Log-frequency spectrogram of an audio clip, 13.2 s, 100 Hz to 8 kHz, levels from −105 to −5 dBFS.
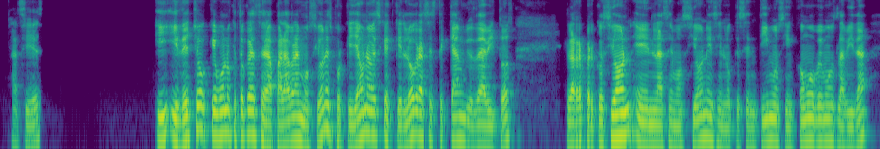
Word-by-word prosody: Así 100 -1 -9
es. 115 +4 -6 1.7
Y 130 +3 +2
y 125 - +5
de 120 +2 +4
hecho, 175 +6 +1
qué 150 - +3
bueno 155 +1 +2
que - - -6
tocas 150 0 +1
la 110 -4 +4
palabra 110 +5 +3
emociones, 125 - 0
porque 105 - -5
ya 120 +5 +3
una 160 +2 +3
vez 150 -1 0
que 140 -4 -3
que 100 - -3
logras 140 +7 +2
este 125 -1 -10
cambio 130 -5 -1
de 105 +2 +1
hábitos, 105 +6 -2 0.8
la 110 0 +3
repercusión 120 +7 +3
en 110 -6 +1
las 100 0 +1
emociones 115 +6 -4
y - - -7
en 95 - -7
lo 95 0 -9
que - - -12
sentimos 115 +5 -3
y - - -5
en 95 -1 -9
cómo 120 +4 0
vemos 120 0 -2
la 95 - -1
vida 115 +11 -2
120 Hz, 180 wpm, -24 LUFS, 105-140 Hz, 1.7 s, y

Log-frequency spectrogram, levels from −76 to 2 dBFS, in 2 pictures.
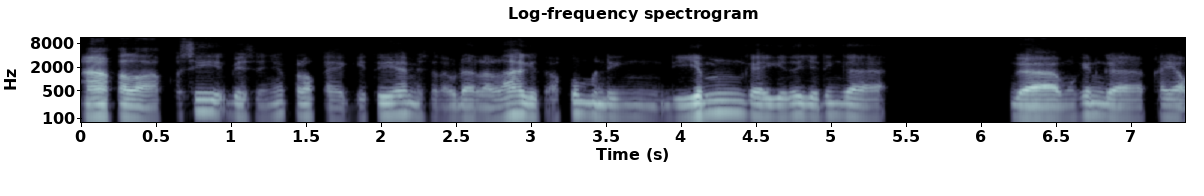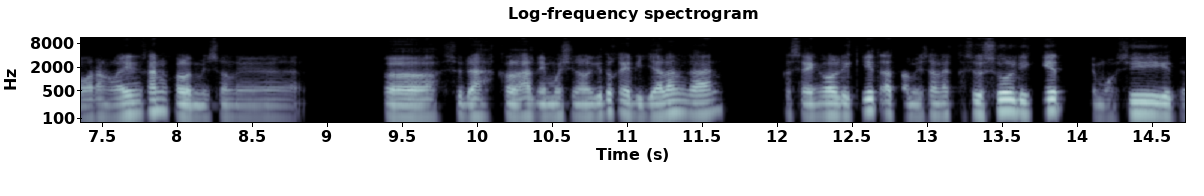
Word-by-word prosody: Nah, 110 0 +8
kalau 105 -2 +5
aku - - -30
sih 150 - -2 0.2
biasanya 110 +1 -8
kalau 115 -1 -3
kayak 95 -2 -10
gitu 100 - -15
ya - - 0
misalnya 100 -2 -12
udah 100 -1 -2
lelah 100 +6 +1
gitu, 110 - -4
aku - - -6
mending 110 -2 -5 0.3
diem 115 +5 +3 0.2
kayak 115 -3 0
gitu 110 +2 -3
jadi 105 - -6
enggak, 110 -3 -2 0.9
enggak 105 -2 +5 0.2
mungkin 105 +4 -5
enggak 100 -2 0 0.2
kayak 105 0 -2
orang 105 +1 -3
lain 120 +3 +3
kan 150 - +5
kalau 115 -1 +5
misalnya, 105 0 -8 0.9
eee, 105 -1 +6 0.2
sudah 110 -3 +1
kelelahan 115 -1 +1
emosional 115 0 -2
gitu 135 - +1
kayak 125 -4 +1
di 110 - -7
jalan 135 +4 +4
kan 130 +2 +3 0.4
kesenggol 115 +1 +3
dikit 155 +7 +2
atau - - -3
misalnya 120 +2 -3
kesusul 140 +3 +5
dikit 155 +4 +4 0.2
emosi 105 +4 -7 0.3
gitu, 105 - -15
110 Hz, 185 wpm, -24 LUFS, 105-120 Hz, 0.9 s, Nah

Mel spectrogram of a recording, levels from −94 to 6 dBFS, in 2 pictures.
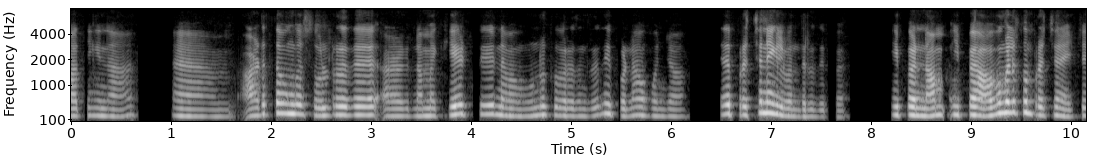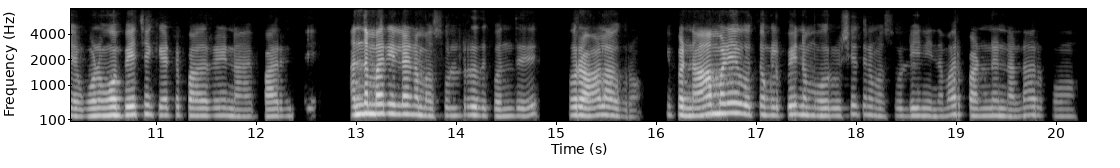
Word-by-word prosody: பார்த்தீங்கன்னா, 195 -1 -6 0.6
அ - - -3 0.7
அடுத்தவங்க 245 +4 +3
சொல்றத 215 +2 +1 0.3
அ - - -7 0.3
நம்ம 195 +1 -2 0.2
கேட்டு 235 +1 +2 0.2
நம்ம 200 -2 -3
முன்னுக்கு 215 +2 -4
வரதுங்கிறது 195 +4 -7
இப்போலாம் 210 -1 -6
கொஞ்சம் 185 -1 -11 0.4
ஏதோ 245 - +4
பிரச்சனைகள் 220 -1 +4
வந்துருது 175 -1 -10
இப்ப. 165 -1 -21 0.6
இப்ப 220 0 +4
நம் 200 +3 +2 0.2
இப்ப 225 +2 -21 0.2
அவங்களுக்கும் 275 +2 +6
பிரச்சனை 210 -1 -2
ஆச்சே. 185 +3 -7 0.2
"உன 200 +1 +2
உன் 215 0 +5
பேச்சை 225 +2 +3
கேட்டு 210 0 -5
பாரு, 200 0 -4
நான் 180 -1 -11
பாரு 185 +1 -4
இப்டி" 195 0 -22 0.4
அந்த 240 +3 +9
மாதிரிலாம் 245 -2 +5
நம்ம 210 -3 -2 0.2
சொல்றதுக்கு 205 -1 -6
வந்து 195 0 -8 0.5
ஒரு 215 0 +5
ஆளாகுறோம். 195 -6 -4 0.3
இப்போ 215 +1 +2
நாமளே 250 +5 +5
ஒருத்தவங்களுக்கு 220 -2 -5
போய் 230 0 0
நம்ம 210 -2 -6
ஒரு 200 - -9
விஷயத்தை 230 +3 -12
நம்ம 195 -2 -12
சொல்லி, 195 0 -9
"நீ - - -8
இந்த 185 0 -14
மாதிரி 225 +1 -6
பண்ணு 195 0 -7
நல்லாயிருக்கும்" 195 -1 -13
210 Hz, 150 wpm, -19 LUFS, 195-225 Hz, 0.7 s, அந்த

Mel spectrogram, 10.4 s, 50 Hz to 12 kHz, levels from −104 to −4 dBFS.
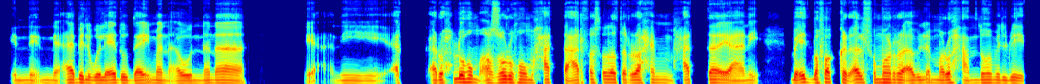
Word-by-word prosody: إن 110 0 -8
إن 110 0 -7
أقابل 120 +3 +1
ولاده 110 +1 +2
دايمًا 105 0 -1
أو 100 +2 +1
إن 105 0 -6
أنا 110 -2 -1 0.6
يعني 100 -1 -9
أك - - -6 0.3
أرُوح 120 +3 0
لهم 140 -1 +5
أزورهم 120 +1 +3
حتى، 125 +3 -2
عارفة 110 +4 -2
صِلة 125 0 +1
الرحِم 120 0 -1
حتى، 115 +3 0
يعني 100 +3 -1 0.3
بقيت 135 - +4
بافكر 125 +1 +2
1.000 125 - -16
مرّة 125 -2 +3
قبْل 110 +1 0
ما 110 -2 -3
أرُوح 120 0 +1
عَندهم 115 +2 -1
البيت. 110 -3 -2
115 Hz, 160 wpm, -21 LUFS, 105-120 Hz, 0.6 s, لهم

